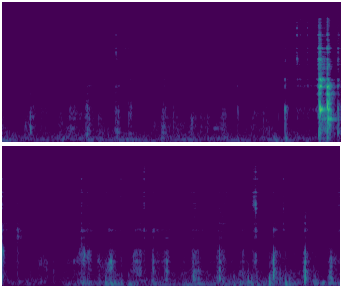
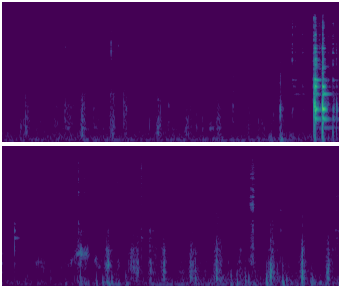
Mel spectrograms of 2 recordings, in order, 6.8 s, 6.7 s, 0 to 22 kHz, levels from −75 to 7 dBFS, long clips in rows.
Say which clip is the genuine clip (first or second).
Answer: second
